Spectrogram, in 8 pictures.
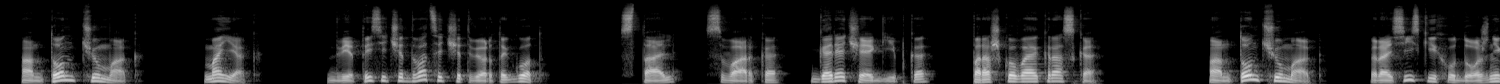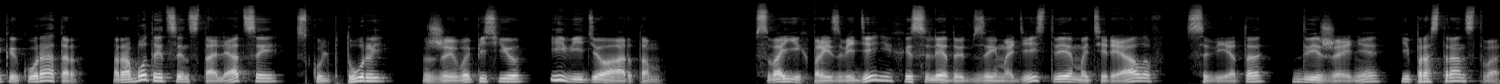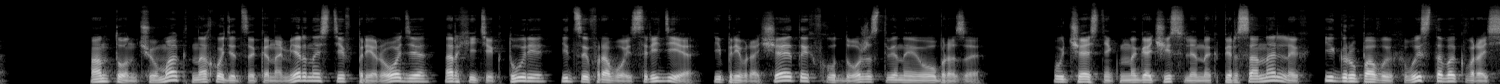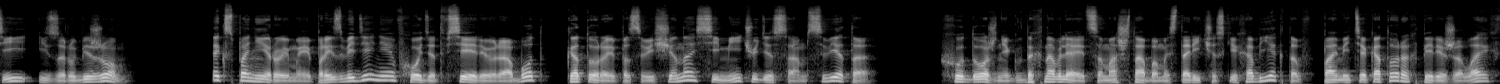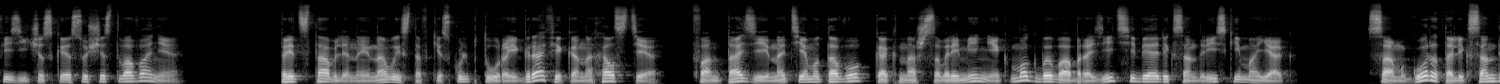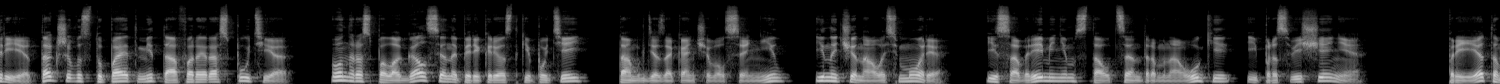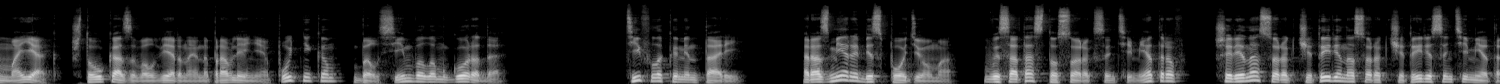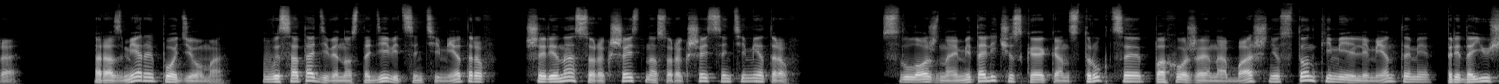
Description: Тифлокомментарий к картине Антона Чумака "Маяк"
